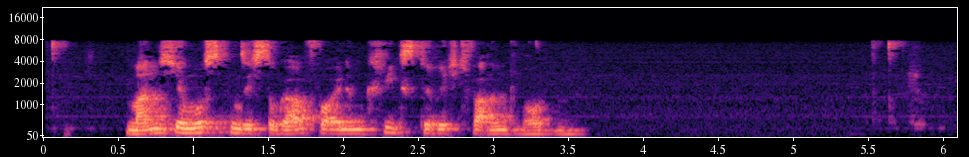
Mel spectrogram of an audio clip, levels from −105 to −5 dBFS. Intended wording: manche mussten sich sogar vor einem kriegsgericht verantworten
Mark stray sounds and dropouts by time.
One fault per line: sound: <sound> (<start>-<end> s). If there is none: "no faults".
no faults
